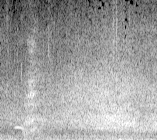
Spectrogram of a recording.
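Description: Wind buffeting the microphone of a camera on a moving mountain bike, over the rumble of tyres rolling on a dirt path; the noise swells in the second second.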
